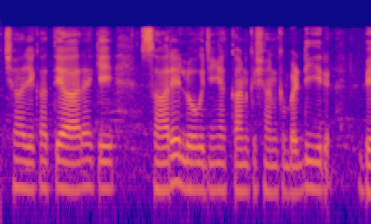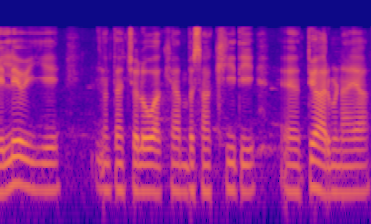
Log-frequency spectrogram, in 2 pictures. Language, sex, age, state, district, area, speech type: Dogri, male, 18-30, Jammu and Kashmir, Udhampur, rural, spontaneous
